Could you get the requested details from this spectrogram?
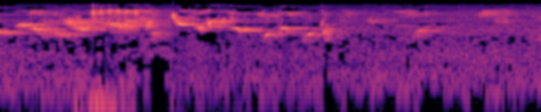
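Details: Poci-type Oriental magpie-robin singing a dense run of high, quick, chattering and whistled notes that gets quieter toward the end, with a soft thump near the start.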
